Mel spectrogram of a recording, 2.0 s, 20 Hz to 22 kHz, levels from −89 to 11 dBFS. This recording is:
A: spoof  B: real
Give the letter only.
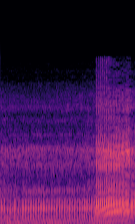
B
